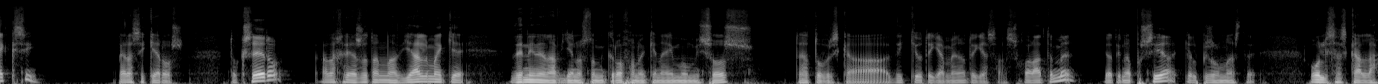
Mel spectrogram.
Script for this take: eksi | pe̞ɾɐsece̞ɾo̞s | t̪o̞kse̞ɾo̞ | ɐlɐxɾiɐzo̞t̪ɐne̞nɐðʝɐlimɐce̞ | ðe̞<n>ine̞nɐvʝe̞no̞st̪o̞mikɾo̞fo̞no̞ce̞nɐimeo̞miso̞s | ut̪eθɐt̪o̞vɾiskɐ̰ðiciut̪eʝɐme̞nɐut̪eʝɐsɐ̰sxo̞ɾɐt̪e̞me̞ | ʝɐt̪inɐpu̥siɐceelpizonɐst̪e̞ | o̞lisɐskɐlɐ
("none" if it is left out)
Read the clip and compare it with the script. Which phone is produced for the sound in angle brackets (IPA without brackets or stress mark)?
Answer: n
